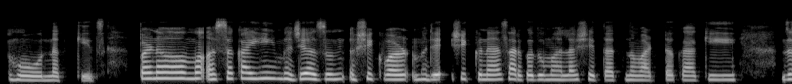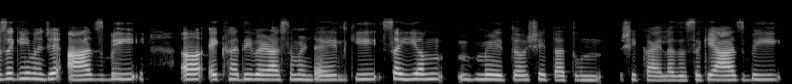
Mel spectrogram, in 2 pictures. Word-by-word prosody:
हो 200 -3 +1
नक्कीच. 190 -1 -6 0.4
पण 275 +1 +4
अ, 280 0 +5
मग 275 +1 +3
असं 245 +3 +2
काही 275 0 +2
म्हणजे 255 -2 0
अजून 240 0 +1
शिकवण 225 -1 +2
म्हणजे 225 0 0
शिकण्यासारखं 230 -2 0
तुम्हाला 215 -1 -1
शेतातनं 210 -2 -4
वाटतं 200 0 -3
का 200 -1 0
की 215 0 -3 0.5
जसं 240 +3 +3
की 265 +1 +1
म्हणजे 255 0 +2
आज 225 +1 +5
बी 245 0 0 0.5
अ, 235 - +7
एखादी 235 +1 0
वेळ 230 -1 +4
असं 220 +1 0
म्हणता 220 -2 -2
येईल 210 0 -1
की 235 +1 -2 0.2
संयम 245 -1 +3 0.2
मिळतं 225 -2 0
शेतातून 200 -3 -3 0.3
शिकायला 195 -3 -3
जसं 195 +2 -3
की 220 - +1
आज 210 0 +3
बी, 225 0 -4
225 Hz, 140 wpm, -22 LUFS, 210-240 Hz, 0.5 s, अ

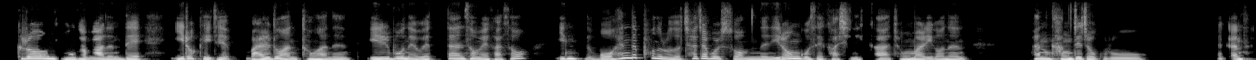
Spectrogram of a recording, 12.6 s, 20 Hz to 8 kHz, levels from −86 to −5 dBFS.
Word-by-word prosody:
그런 235 0 +4
경우가 195 -2 +2
많은데 170 +4 0 0.2
이렇게 220 0 0
이제 170 -2 -2
말도 205 +6 +3
안 155 -5 0
통하는 155 -5 +2 0.2
일본의 210 0 +4
외딴 180 +7 -1
섬에 210 -3 +1
가서 225 - -5 0.3
인 225 +1 +2
뭐 175 +1 -1
핸드폰으로도 280 - -1
찾아볼 260 +2 -2
수 215 -5 -7
없는 155 +1 -1
이런 225 +9 +3
곳에 195 -5 -1
가시니까 150 0 -6
정말 185 -1 +1
이거는 170 -1 -2 0.6
반강제적으로 185 -10 +1 0.7
약간 190 -3 0
185 Hz, 300 characters per minute, -23 LUFS, 165-220 Hz, 0.7 s, 그런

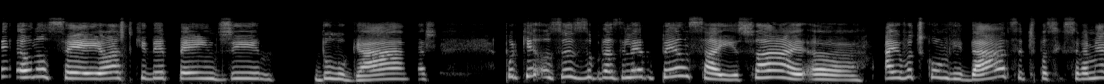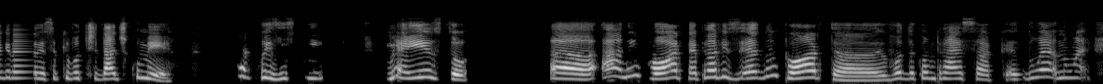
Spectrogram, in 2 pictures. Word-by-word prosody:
Eu 330 0 +4
não 360 0 -1
sei, 275 -3 +4
eu 265 - +3
acho 285 +1 -1
que 290 - -7
depende 275 -1 -2 0.6
do 245 +7 -3
lugar, 235 +2 +1
acho, 245 -1 -9 0.7
porque 360 +1 -3
às 330 -6 -6
vezes 345 -4 -4
o 325 - -5
brasileiro 310 +2 -4
pensa 350 -8 +2
isso, 220 +6 -3
"Ai, 310 -6 +5
hã, 215 -4 +1 0.2
ai 290 +1 +3
eu 295 - -4
vou 340 +1 -5
te - - -8
convidar" 275 - +1
você, 295 - -12
tipo 260 - -9
assim, 260 - -10
você 260 - -7
vai 255 0 0
me 290 +3 -3
agradecer 290 -3 -5
porque 340 - -13
eu 280 - -11
vou 280 - -4
te 270 - -7
dar 255 +1 +4
de 250 - -6
comer, 395 - 0 0.6
uma 385 -2 0
coisa 295 -6 -2
assim, 280 0 -9 0.6
não 285 +5 -1
é 290 -5 +2
isso? 325 - +4 0.8
Hã, 250 +3 +7
ah 370 +1 -1
não 345 - -5
importa, 310 -5 +3
é - - -1
pra 330 +5 +1
dizer: 295 -3 -2
"Não 370 +6 -7
importa, 270 - +3
eu 200 - -5
vou 270 +6 -2
de 270 +1 -6
comprar 275 -1 -3
essa 240 -4 -5 0.3
não 295 +5 -9
é 345 0 +1
não 305 +1 -9
é - - -12
280 Hz, 170 wpm, -22 LUFS, 255-320 Hz, 0.8 s, Hã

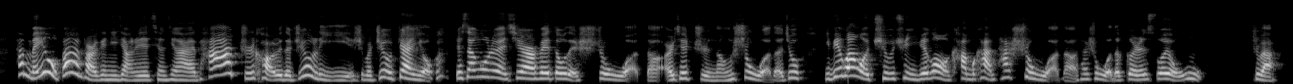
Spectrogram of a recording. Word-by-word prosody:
他 485 - +1
没 285 - +2
有 285 - +4
办 485 - +5 0.2
法 - - +5
儿 200 - +1
跟 215 -1 -4
你 210 - -4
讲 220 -4 -3
这 195 - -6
些 205 - -1
情 210 0 -8
情 215 0 -5
爱 205 -1 -1
爱。 190 - -3
他 300 +9 -1 0.3
只 270 +1 -5
考 250 - +2
虑 215 - +1
的 215 - -1
只 305 - -9
有 425 0 +1
利 195 -7 -7
益， 185 -1 -7
是 215 - -12
吧？ 205 - -4
只 270 - -8
有 295 - 0
占 280 -6 +4
有。 220 +8 -1 0.2
这 290 - -1
三 335 +2 0
宫 355 0 -2
六 330 - -1
院 260 -5 0
七 - - -13
十 285 - +3
二 260 -1 +8
妃 270 0 +4
都 260 -1 +3
得 - - 0
是 260 +6 -7
我 215 -5 -2
的， - - -7
而 200 - 0
且 275 +3 0
只 225 -7 -6
能 185 +4 -7
是 290 +4 -7
我 250 - -1
的。 - - -4
就 295 -1 -4 0.2
你 250 - -7
别 370 - 0
管 400 0 +9
我 - - +4
去 235 +4 -7
不 260 - -4
去， 270 +1 -8
你 235 - -6
别 260 +3 +3
管 305 +1 +4
我 215 - -1
看 260 +5 -1
不 245 - -4
看， 230 - +1
她 320 +1 -4
是 325 - -8
我 240 -8 -3
的， - - -8
她 245 - -8
是 255 +2 -9
我 235 - -1
的 190 - -2
个 230 +4 -2
人 225 +2 -1
所 260 +2 +2
有 255 - +4
物， 230 +8 -5 0.5
是 - - -3
吧？ - - +1
250 Hz, 375 characters per minute, -20 LUFS, 210-285 Hz, 0.5 s, 管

